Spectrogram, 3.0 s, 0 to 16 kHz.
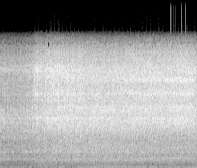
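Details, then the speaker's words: Toyota K-series engine on its old 3K carburetor, last run before swapping to a 4K carb: steady engine note under a strong airy carburetor intake hiss, even throughout with no misses or knocks. Normal idle; only performance is lacking. "Okay naman tong andar nito guys, maganda yung idle, maganda rin yung kanyang acceleration."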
